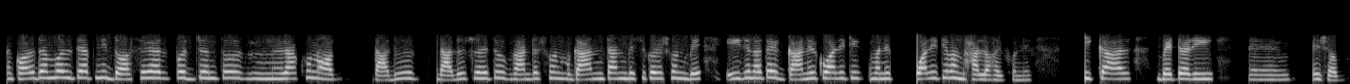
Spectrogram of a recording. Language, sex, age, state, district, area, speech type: Bengali, female, 18-30, West Bengal, Purba Medinipur, rural, conversation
